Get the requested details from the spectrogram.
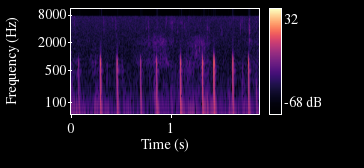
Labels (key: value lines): label: biophony, knock
recorder: SoundTrap 300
